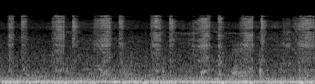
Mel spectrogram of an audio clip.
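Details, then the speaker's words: Toyota Fortuner with a squeak in reverse gear: turning the propeller shaft in the reverse direction under the car gives sharp, high squeaks two to three times a second from a seized universal joint. "sesuai dengan keluhan, ketika kita putar poros propeller ke arah mundur, ini terdengar bunyi decit ya."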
